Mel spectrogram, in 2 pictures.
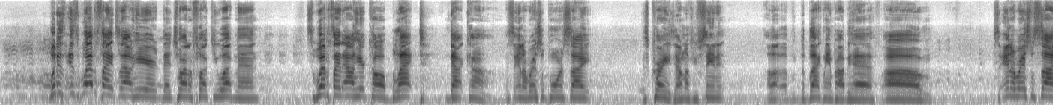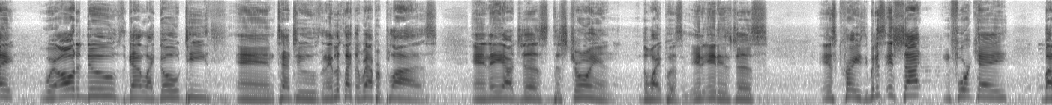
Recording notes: taped during a pandemic at the historic Rose Bowl in Pasadena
